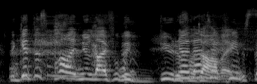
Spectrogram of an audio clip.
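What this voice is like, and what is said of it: British accent impression of Charlotte Tilbury. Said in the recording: “Charlotte Tilbury is like... British accent is horrible... That's actually pretty good.”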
